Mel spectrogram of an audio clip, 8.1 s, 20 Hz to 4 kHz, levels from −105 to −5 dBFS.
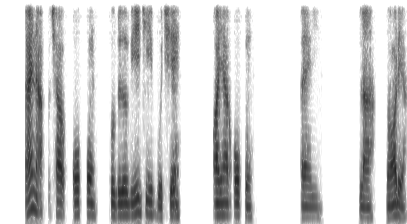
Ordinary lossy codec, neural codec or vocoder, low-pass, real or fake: none; codec, 24 kHz, 0.9 kbps, WavTokenizer, medium speech release version 1; 3.6 kHz; fake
